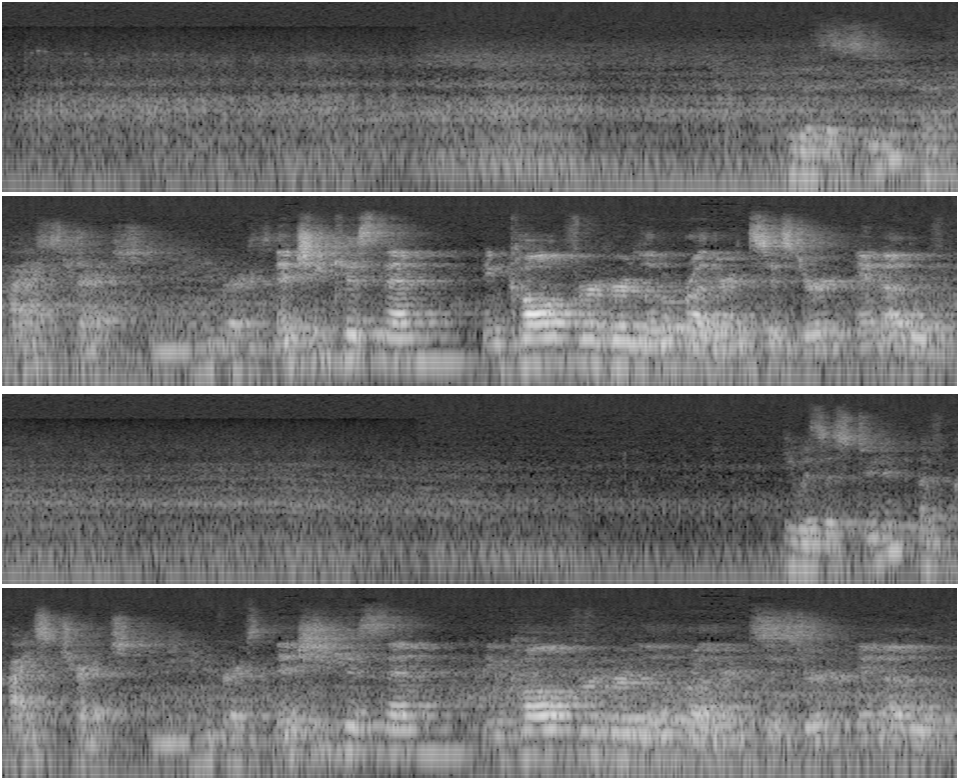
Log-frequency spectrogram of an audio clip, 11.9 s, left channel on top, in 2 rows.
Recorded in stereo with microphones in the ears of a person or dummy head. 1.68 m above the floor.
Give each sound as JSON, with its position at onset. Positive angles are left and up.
{"t": 4.9, "sound": "a man speaking", "side_deg": -60, "distance_m": 7.0}
{"t": 7.7, "sound": "a man speaking", "side_deg": 45, "distance_m": 3.0}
